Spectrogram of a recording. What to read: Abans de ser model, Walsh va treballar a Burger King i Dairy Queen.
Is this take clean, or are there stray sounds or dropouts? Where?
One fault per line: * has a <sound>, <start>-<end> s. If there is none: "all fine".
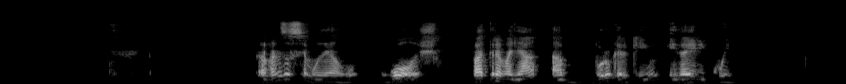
all fine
